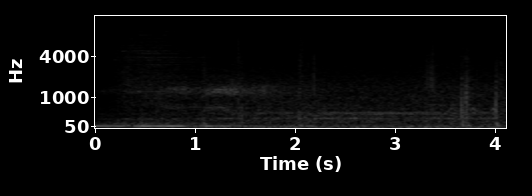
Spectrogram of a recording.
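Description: Footsteps tread on stone and earth outdoors.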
